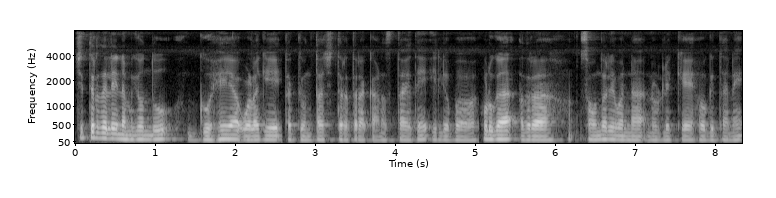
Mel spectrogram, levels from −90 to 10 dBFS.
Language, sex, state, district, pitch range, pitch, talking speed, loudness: Kannada, male, Karnataka, Dakshina Kannada, 95-115 Hz, 100 Hz, 115 wpm, -19 LUFS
